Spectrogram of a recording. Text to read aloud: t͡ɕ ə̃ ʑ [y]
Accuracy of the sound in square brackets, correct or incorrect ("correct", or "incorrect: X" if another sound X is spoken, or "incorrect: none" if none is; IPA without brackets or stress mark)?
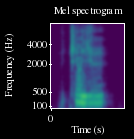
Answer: incorrect: i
